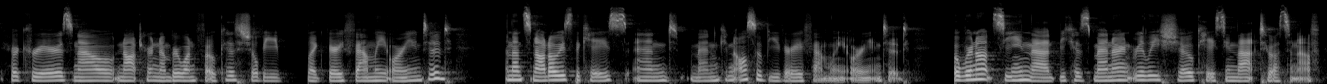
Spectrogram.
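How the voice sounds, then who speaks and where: A young woman gives advice from a panel stage, speaking into a handheld mic in a ballroom. Her voice is smooth and sits a little low, and her delivery is earnest and measured. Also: fairly even intonation. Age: young adult. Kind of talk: panel discussion talk.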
